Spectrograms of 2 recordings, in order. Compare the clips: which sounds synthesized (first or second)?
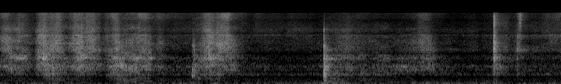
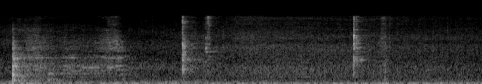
first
